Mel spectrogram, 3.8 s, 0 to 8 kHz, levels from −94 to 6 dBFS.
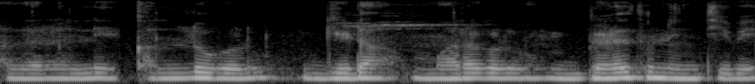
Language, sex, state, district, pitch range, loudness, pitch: Kannada, male, Karnataka, Bellary, 135-145 Hz, -34 LUFS, 140 Hz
